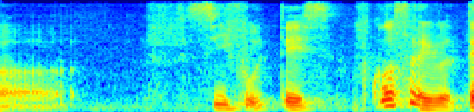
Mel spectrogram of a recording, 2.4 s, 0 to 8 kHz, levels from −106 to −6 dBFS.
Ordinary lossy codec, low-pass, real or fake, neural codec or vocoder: none; 7.2 kHz; fake; vocoder, 22.05 kHz, 80 mel bands, WaveNeXt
